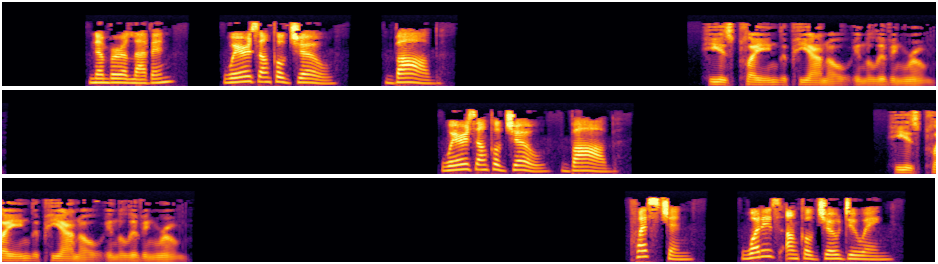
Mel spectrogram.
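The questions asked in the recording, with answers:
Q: What is Uncle Joe doing?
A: He is playing the piano.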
